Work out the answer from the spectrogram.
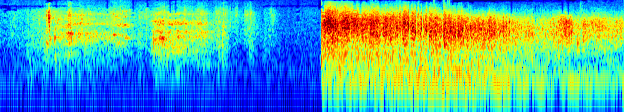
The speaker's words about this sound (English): Well, money clip, I'm surprised at you. It is also a bomb.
